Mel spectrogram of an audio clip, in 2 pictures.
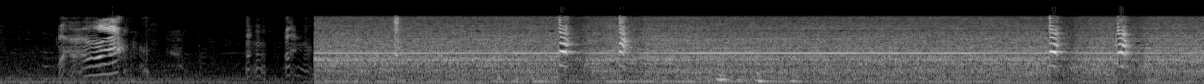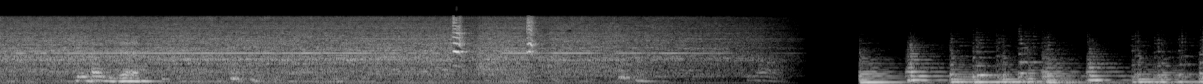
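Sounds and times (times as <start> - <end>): puppy yipping: 0.6 - 1.4, 5.5 - 6.4, 10.4 - 11.4, 16.5 - 17.6
puppy whining: 0.6 - 1.6, 5.5 - 7.1, 10.4 - 11.5, 16.4 - 18.8
hair dryer running: 3.2 - 20.2.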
